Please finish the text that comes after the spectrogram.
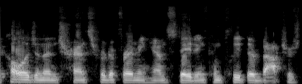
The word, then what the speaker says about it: Framingham: Framingham, yeah.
